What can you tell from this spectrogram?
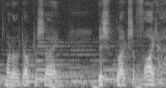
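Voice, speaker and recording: With music in the background, a man in an Australian accent speaks at a fairly slow pace. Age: 70s. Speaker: COVID-19 survivor. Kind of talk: interview answer.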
